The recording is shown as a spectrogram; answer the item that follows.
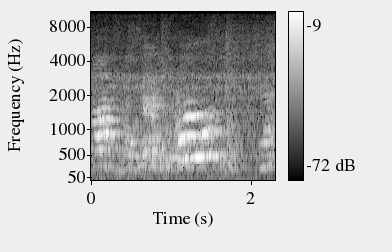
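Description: A cat meowing: a few drawn-out meows that waver and glide in pitch.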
